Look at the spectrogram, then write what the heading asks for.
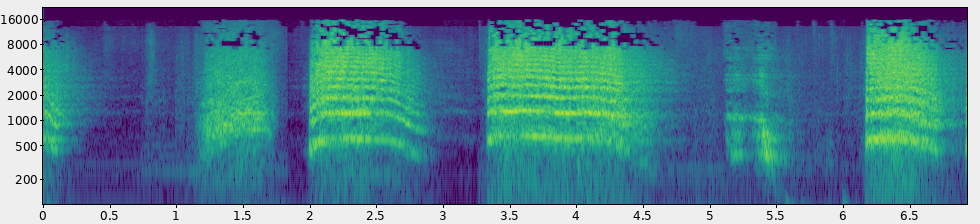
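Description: Elephant trumpeting: a series of loud, brassy calls about a second apart, five of them in quick succession with short silences between.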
